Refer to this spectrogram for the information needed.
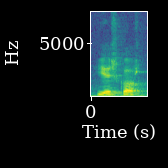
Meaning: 1. long 2. protracted, prolonged 3. lengthy
- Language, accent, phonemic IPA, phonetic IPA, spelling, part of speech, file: Armenian, Eastern Armenian, /jeɾˈkɑɾ/, [jeɾkɑ́ɾ], երկար, adjective, Hy-երկար.ogg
